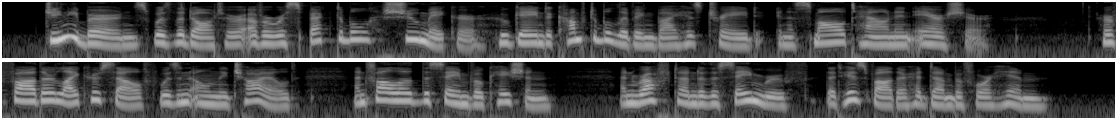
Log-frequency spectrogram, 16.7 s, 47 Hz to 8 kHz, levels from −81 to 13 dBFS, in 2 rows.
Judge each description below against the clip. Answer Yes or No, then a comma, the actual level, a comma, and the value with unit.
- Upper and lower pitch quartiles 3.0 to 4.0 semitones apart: No, wide, 5.4 semitones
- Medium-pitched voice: Yes, medium, 180 Hz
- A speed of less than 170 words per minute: No, average, 175 wpm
